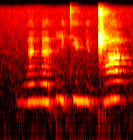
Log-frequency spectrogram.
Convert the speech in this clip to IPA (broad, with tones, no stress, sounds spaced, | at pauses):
bʱ ɛ˧ ɦ ɛ˧ ɓ i˧ tʲ ɤ˧ nʲ ɤ˩ ɡ͡ǁ a˥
